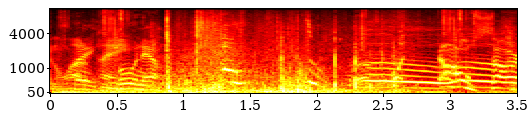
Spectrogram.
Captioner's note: punch; scottish accent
